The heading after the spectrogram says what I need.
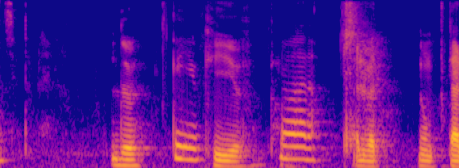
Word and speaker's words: Kiev: Ouais, tu le prononces bien s'il te plaît. de Kiev Kiev Voilà.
